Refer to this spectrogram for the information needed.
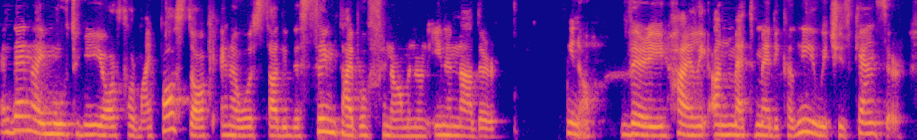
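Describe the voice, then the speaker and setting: A woman's voice: mid-range voice, a little mellow. Italian-accented woman, earnest and searching. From Italy. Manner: earnest, searching, many fillers and restarts. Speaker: scientist panelist. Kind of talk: career talk on a panel.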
